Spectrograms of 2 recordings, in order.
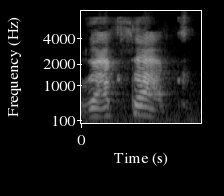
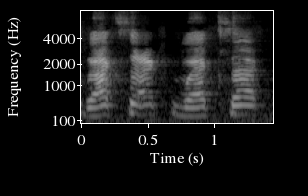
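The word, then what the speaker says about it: Waxak: So, in the Mayan base 20 system, 8 is called, pronounced Waxac. So it's Waxac, and 20 is Hunkal.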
